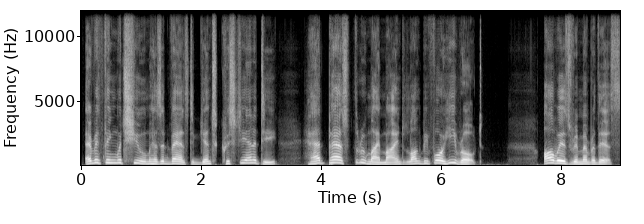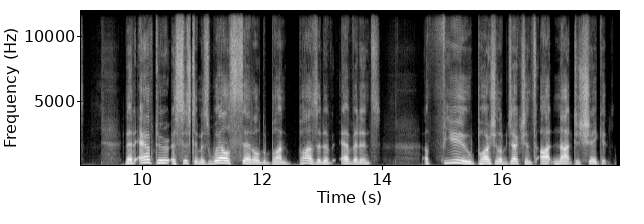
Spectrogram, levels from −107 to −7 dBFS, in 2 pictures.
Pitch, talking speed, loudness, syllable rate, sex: 160 Hz, 130 wpm, -19 LUFS, 4.8 syllables/s, male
